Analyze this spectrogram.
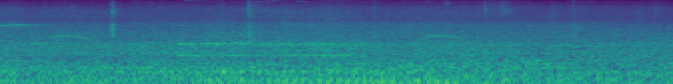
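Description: Steady roadside traffic noise, with a faint held tone for about a second in the middle and a couple of sharp clicks.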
